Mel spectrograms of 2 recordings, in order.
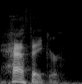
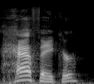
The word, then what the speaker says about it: Halfacre: yeah is what he said his name Malik Halfacre not whole acre not a quarter acre Halfacre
